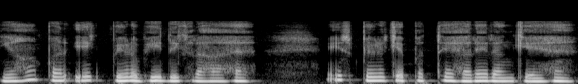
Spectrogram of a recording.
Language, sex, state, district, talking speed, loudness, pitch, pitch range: Hindi, male, Jharkhand, Palamu, 165 wpm, -15 LUFS, 165 Hz, 155-180 Hz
